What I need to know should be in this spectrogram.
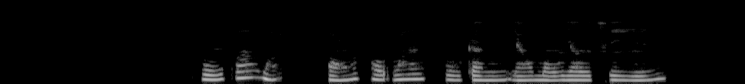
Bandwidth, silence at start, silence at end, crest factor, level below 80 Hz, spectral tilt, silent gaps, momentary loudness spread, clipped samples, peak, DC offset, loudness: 7.6 kHz; 2 s; 0.8 s; 16 dB; -70 dBFS; -10 dB/octave; 2.26-2.31 s, 2.83-3.27 s, 3.65-3.70 s, 4.27-4.45 s; 6 LU; under 0.1%; -12 dBFS; under 0.1%; -28 LUFS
